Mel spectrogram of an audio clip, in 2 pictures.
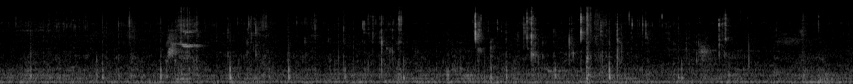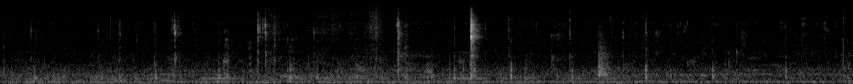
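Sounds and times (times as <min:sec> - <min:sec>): person chewing and biting: 0:00.2 - 0:07.4.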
